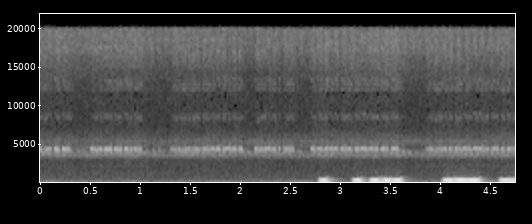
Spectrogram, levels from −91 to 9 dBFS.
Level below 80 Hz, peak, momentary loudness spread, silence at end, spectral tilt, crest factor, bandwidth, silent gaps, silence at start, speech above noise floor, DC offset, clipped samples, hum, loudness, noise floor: -52 dBFS; 0 dBFS; 19 LU; 0 s; -6 dB/octave; 14 dB; over 20 kHz; none; 0 s; 23 dB; under 0.1%; under 0.1%; none; -12 LUFS; -33 dBFS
